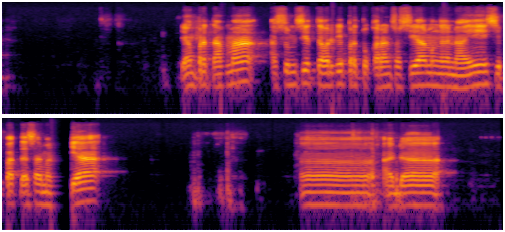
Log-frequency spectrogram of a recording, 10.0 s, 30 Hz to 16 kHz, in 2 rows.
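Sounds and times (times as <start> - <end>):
man speaking: 1.8 - 6.3, 8.0 - 9.7.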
